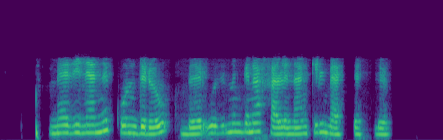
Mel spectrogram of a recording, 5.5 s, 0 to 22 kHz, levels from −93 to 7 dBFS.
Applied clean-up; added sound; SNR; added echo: none; none; none; none.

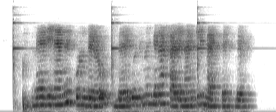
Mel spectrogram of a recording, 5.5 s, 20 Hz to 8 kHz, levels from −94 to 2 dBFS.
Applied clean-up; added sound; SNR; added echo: none; Piano; 18 dB; reverberation time 0.4 s.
